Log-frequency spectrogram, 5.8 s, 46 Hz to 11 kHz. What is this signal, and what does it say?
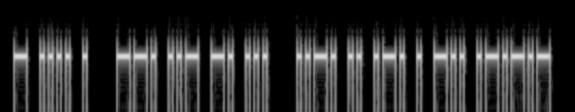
Morse code, heard as a keyed tone, about 28 wpm, 700 Hz. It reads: THE GUNS FIRED.
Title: A Sound Of Thunder 28wpm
